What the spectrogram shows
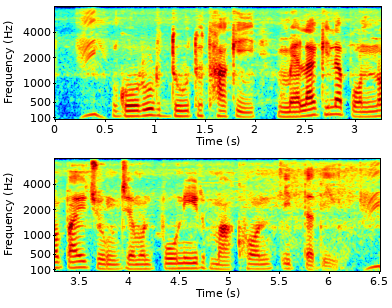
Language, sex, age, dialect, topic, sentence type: Bengali, male, 18-24, Rajbangshi, agriculture, statement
